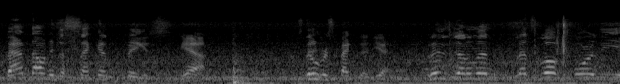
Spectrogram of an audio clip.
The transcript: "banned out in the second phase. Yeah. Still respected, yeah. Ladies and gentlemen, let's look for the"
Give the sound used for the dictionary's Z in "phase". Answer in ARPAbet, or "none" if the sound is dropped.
S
